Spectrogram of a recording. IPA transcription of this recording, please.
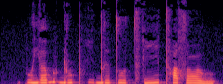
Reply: p u j ɐ b u ɖ u pʰ i̤ d̪ ɨ t̪ u t͡sʼ iː tʰ ɐ sˤ uː

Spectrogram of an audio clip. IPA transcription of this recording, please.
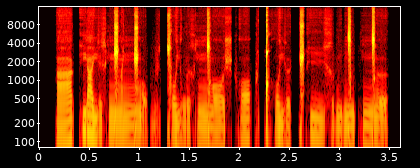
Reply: aː k j a j e x ŋ͡ǁ a ŋ͡ǁ ɔ̰ b ø ǀ o j w ø x ŋ͡ǀ ɔː ʃ k ɔː k ǃʰ o j ø ǁʰ iː x ø b ŋ͡ǀ i k ŋ͡ǀ ə

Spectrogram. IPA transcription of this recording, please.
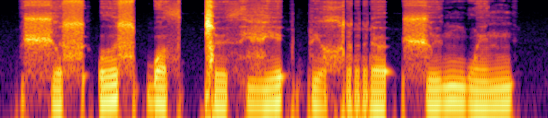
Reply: ʃ ʊ s ʔ ʊ s ɓ ɔ θ ǀ y θ vʲ e ʔ pʲ ɔ x r œ ʔ ʃ y ŋ w ẽ ŋ

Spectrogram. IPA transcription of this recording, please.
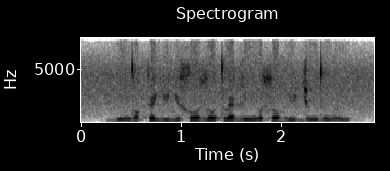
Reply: ɦ i˨˦ n d ɔ˦ k ɛ˦ ʎ i˦ ʎ ɪ˦ x o˦ z o˦ t l ɛ˦ ɡ ɪ˨ ɲ o˦ s o˦ ɦ i˦˨ ɟ ɵ˨ n d ɵ˨ w ɵ˨ w

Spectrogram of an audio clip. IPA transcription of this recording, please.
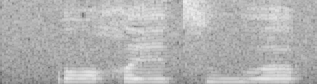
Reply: ɾ ɔ χ e t͡s u ɐ̯

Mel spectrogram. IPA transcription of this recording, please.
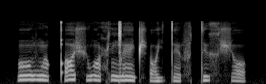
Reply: ɔ̃ v ũ qʼ ɔ ʃ w ɔ̃ ħ ŋ͡ǀ ɛ̃ t͡ʃʼ ɔ j t ɛ̃ f t ɨ x ʃ ɔ

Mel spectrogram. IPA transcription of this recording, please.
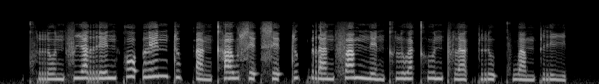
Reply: kʰ r o˧ n f i˥˩ a̯ r e˥˩ n k ɔ˥˩ ʔ l e˥˩ n t u˥˩ k̚ ʔ a˩˦ ŋ kʰ a˥˩ w s e˦˥ ʔ s e˨˩ ʔ t u˥˩ k̚ r a˧ n f a˥˩ m n e˨˩ n kʰ l u˧ a̯ kʰ u˧ n pʰ l a˨˩ k̚ p r u˨˩ ʔ kʰ w a˩˦ m p r i˨˩ t̚

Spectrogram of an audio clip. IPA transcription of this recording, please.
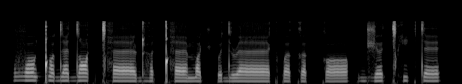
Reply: v ɔ ŋ͡ǃ ɔ d æ d ɑ k ǀʰ æː ɖʱ ʌ ǃʰ æ m ɒ t͡ʃʼ ʊ d ɹ æː k p ʌ k ʌ kː ɔ | d͡ʒ ə ǀʰ i k t ɛ

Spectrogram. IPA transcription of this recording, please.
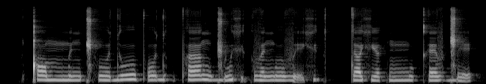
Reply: ǃ ɔ mː e ŋ ǁʰ ʊː d ʊː pʼ o d | pʰ ɐː ŋ ɡ͡ǁ u xʲ ɔ̰ k v ɛ ŋ ʊː v ḛ xʲ ʊ k tː ɐ xʲ ɐː k mː u kʰ ɛ v ɡ͡ǁ e

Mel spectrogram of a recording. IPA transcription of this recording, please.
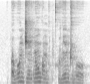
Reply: p ɐ w o n d͡ʒ ẽ r õ w ɔ ŋ ɡ ɔ p kʼ u lʲ ẽ n d e w o

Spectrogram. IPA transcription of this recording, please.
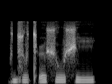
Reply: d͡z u tʼ ø ʃ u ʃ i

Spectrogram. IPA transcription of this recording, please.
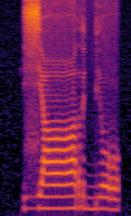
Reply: zʲ ɑː r bʲ o

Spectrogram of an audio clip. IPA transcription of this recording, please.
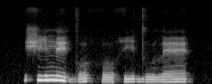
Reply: ʃ i˦ n e˦˨ ɡ o˨˦ h o˧ h i˦ d u˧ l ɛ˦

